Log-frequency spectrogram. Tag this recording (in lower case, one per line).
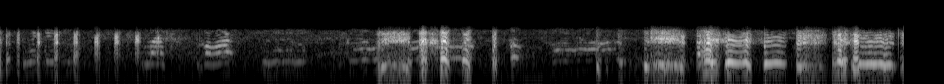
female singing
